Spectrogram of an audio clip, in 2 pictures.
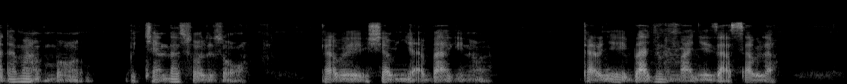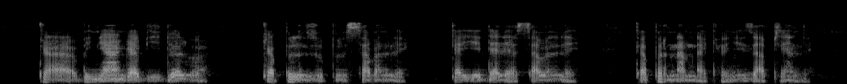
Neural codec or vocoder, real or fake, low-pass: vocoder, 22.05 kHz, 80 mel bands, HiFi-GAN; fake; 7.2 kHz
